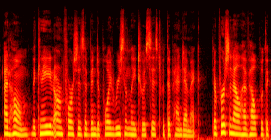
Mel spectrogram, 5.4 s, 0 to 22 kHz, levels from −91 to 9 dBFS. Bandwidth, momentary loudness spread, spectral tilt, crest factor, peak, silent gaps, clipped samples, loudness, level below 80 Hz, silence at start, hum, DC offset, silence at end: 13 kHz; 8 LU; -6 dB/octave; 16 dB; -8 dBFS; none; under 0.1%; -24 LUFS; -50 dBFS; 0.1 s; none; under 0.1%; 0 s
